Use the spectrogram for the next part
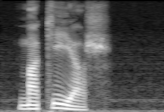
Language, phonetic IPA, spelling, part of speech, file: Polish, [maˈcijaʃ], makijaż, noun, Pl-makijaż.ogg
